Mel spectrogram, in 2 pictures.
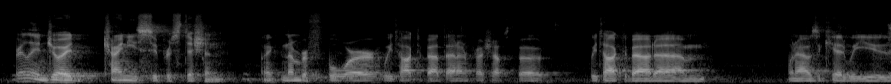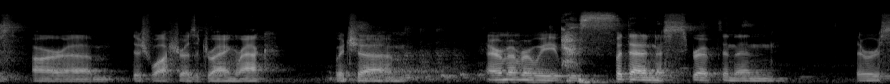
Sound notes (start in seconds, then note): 12.3 audience giggles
